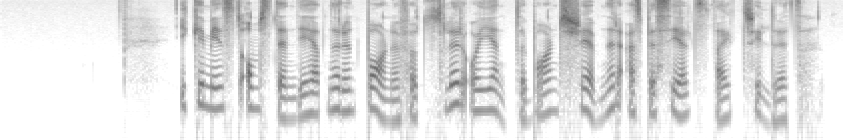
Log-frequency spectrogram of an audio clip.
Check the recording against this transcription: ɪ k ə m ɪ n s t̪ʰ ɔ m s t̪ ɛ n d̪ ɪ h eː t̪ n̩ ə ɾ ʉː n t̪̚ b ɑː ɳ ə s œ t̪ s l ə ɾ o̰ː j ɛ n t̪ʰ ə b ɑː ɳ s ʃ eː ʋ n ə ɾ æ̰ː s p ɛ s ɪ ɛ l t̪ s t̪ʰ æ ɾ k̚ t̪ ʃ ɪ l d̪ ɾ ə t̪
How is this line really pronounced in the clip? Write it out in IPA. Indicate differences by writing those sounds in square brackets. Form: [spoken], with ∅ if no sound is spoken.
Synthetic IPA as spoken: ɪ k ə m ɪ n s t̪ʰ ɔ m s t̪ ɛ n d̪ ɪ h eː t̪ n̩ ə ɾ [ʉ] n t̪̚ b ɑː ɳ ə [f] œ t̪ s l ə ɾ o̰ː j ɛ n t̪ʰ ə b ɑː ɳ s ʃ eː ʋ n ə ɾ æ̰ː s p ɛ s ɪ ɛ l t̪ s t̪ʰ æ ɾ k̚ t̪ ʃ ɪ l d̪ ɾ ə t̪

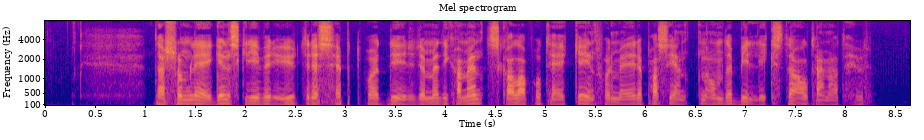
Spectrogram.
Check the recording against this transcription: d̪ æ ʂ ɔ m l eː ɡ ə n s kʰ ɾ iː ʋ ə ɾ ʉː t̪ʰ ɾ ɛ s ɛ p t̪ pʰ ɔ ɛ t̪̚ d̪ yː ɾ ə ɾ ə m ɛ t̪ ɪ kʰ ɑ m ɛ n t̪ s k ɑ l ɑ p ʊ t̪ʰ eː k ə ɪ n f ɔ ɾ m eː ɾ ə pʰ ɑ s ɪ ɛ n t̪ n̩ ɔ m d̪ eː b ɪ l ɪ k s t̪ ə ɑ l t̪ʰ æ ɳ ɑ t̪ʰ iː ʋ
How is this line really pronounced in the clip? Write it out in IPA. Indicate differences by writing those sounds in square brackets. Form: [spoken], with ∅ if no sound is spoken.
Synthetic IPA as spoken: d̪ æ ʂ ɔ m l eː ɡ ə n s [k] ɾ iː ʋ ə ɾ ʉː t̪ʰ ɾ ɛ s ɛ p t̪ pʰ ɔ ɛ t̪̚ d̪ yː ɾ ə ɾ ə m ɛ [d̪] ɪ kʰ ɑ m ɛ n t̪ s k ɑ l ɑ p ʊ t̪ʰ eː k ə ɪ n f ɔ ɾ m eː ɾ ə pʰ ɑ s ɪ ɛ n t̪ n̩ ɔ m d̪ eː b ɪ l ɪ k s t̪ ə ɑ l t̪ʰ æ ɳ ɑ t̪ʰ iː ʋ

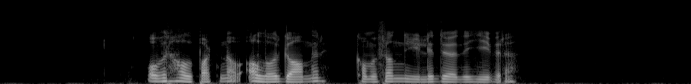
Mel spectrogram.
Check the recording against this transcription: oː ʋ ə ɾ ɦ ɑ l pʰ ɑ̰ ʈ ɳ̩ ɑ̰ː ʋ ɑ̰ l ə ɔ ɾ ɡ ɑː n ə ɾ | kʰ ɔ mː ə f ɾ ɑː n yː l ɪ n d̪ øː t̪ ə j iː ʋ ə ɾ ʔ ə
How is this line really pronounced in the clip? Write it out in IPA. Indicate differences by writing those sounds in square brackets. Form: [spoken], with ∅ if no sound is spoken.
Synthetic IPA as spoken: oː ʋ ə ɾ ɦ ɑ l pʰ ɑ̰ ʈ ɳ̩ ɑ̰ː ʋ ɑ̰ l ə ɔ ɾ ɡ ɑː n ə ɾ | kʰ ɔ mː ə f ɾ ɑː n yː l ɪ [∅] d̪ øː [d̪] ə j iː ʋ ə ɾ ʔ ə

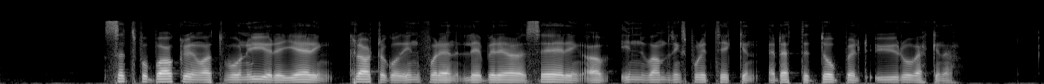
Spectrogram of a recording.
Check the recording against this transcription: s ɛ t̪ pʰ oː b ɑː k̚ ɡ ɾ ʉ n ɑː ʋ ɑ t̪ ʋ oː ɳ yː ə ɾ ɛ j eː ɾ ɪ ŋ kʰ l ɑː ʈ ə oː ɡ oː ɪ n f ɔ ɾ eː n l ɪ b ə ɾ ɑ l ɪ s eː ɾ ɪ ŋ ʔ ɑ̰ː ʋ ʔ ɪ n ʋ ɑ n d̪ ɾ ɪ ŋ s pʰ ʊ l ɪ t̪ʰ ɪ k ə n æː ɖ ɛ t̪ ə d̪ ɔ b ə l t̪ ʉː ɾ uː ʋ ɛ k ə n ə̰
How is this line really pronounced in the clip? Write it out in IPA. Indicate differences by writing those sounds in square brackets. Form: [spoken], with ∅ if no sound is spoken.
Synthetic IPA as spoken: s ɛ t̪ pʰ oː b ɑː k̚ ɡ ɾ ʉ n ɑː ʋ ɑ t̪ ʋ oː ɳ yː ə ɾ ɛ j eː ɾ ɪ ŋ kʰ l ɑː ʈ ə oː ɡ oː ɪ n f ɔ ɾ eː n l ɪ b ə ɾ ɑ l ɪ s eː ɾ ɪ ŋ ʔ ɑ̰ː ʋ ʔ ɪ n ʋ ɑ n d̪ ɾ ɪ ŋ s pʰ ʊ l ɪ t̪ʰ ɪ k ə n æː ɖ ɛ t̪ ə d̪ ɔ b ə l t̪ ʉː ɾ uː ʋ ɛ k ə n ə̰

